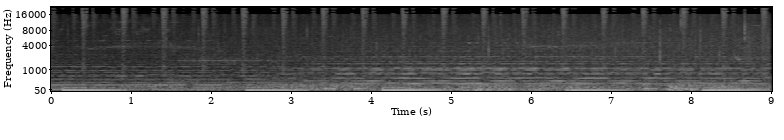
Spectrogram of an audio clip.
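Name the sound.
rain falling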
